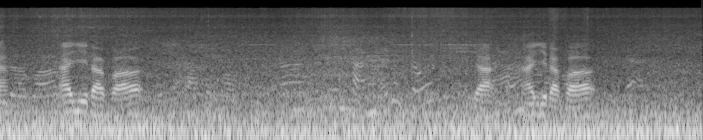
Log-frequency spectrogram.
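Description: An elderly woman speaks close by.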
